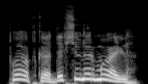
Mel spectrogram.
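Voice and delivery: put-on a young girl, cheerful; girl's voice. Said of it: "улыбнулась девчонка".

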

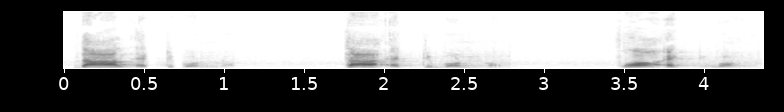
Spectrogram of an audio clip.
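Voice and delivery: দাল, তা, ত each said loud and distinct as a letter name; letter sounds shown. Shown as a demonstration. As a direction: hit দাল, তা and ত clearly one by one. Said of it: "দেখুন". (প্রতিটি বর্ণ স্পষ্ট জোরে উচ্চারণ)

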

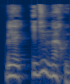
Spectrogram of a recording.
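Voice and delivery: lightly voiced woman snapping; snapping back. A narrator's reading. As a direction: bite back with a touch of anger. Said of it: "огрызнулась в ответ".

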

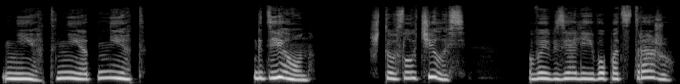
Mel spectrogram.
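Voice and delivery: high, loud, frightened questions; trembling voice. Acted. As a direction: ask in shaking panic. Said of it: "спросила я дрожащим голосом".

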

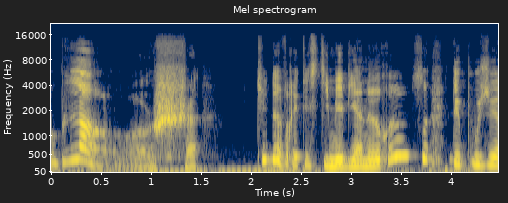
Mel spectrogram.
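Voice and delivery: very high squeaky mouse scolding. A narrator's reading. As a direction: nag her like a bossy little mouse. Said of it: "s'écria la souris". (souris grondeuse à la voix très aiguë)

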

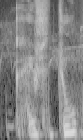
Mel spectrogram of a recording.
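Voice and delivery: usual speaking voice

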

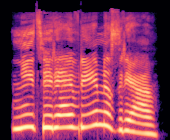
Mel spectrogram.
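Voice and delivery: high, slow calling out. A narrator's reading. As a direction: call it out high, stretching the words. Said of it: "уже громче сказала Морозова".

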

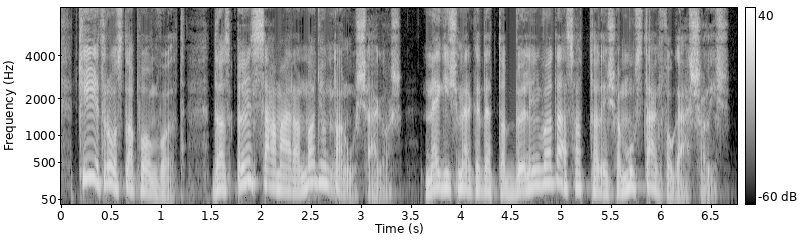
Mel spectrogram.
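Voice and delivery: put-on high, teasing little old man's voice; old trapper Sam. Sam teasingly asks the narrator about his bones, high old voice. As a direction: needle the greenhorn from a high perch. Sam's voice in dialogue.

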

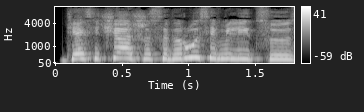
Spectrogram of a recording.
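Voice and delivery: restrained high-pitched yell; shouting from a room. A narrator's reading. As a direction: call out a threat from the next room. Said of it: "закричала она из комнаты".

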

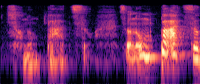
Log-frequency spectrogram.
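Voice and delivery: a slow, breathless whisper that swells on the repeat; anguished whisper. Acted. Rochester breaking down before Jane, slow anguished whisper. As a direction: hiss it out in despair, the second time stronger. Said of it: "gridò ad un tratto il signor Rochester".

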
